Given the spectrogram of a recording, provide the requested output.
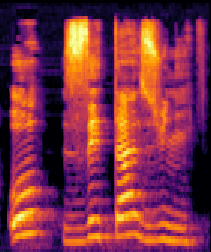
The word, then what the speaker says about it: aux États-Unis: Quand on utilise « o » que termina con X ou « de » que termina con S, con un país que empieza con una vocal, il faut faire la liaison, la unión. Par exemple, aux États-Unis. Se une la X con la E para tener una pronunciación más fluida.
